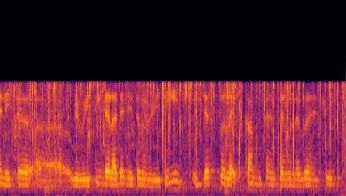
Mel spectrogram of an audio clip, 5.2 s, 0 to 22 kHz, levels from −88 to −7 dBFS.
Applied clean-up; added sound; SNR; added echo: none; Crackle; 3 dB; none.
